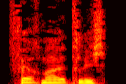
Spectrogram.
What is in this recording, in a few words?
"vermeidlich", German; adjectives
